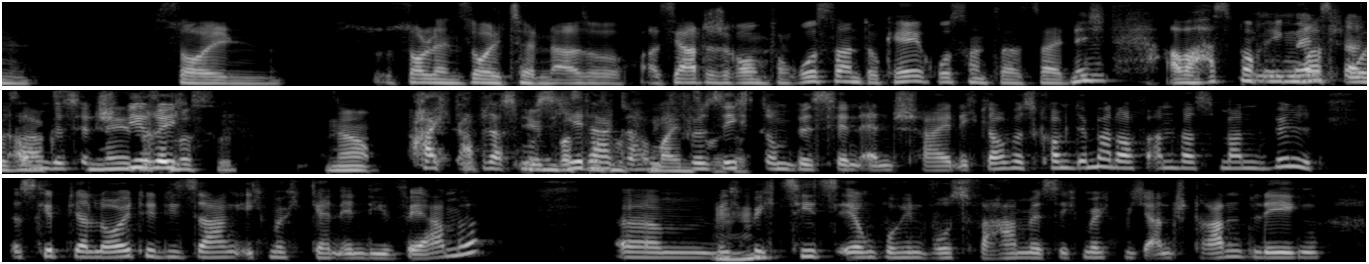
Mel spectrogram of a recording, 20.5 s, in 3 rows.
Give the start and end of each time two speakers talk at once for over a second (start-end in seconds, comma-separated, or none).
6.2-7.8, 9.4-10.6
